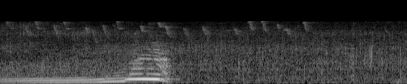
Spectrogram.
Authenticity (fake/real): real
